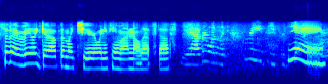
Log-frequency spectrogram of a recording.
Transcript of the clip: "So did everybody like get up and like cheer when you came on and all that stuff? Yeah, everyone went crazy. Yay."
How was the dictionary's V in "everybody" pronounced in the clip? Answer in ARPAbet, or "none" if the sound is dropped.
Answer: none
